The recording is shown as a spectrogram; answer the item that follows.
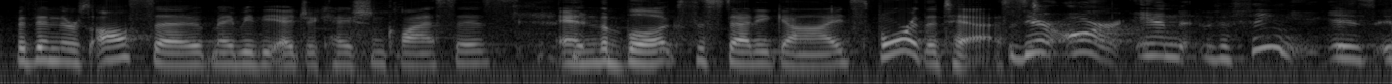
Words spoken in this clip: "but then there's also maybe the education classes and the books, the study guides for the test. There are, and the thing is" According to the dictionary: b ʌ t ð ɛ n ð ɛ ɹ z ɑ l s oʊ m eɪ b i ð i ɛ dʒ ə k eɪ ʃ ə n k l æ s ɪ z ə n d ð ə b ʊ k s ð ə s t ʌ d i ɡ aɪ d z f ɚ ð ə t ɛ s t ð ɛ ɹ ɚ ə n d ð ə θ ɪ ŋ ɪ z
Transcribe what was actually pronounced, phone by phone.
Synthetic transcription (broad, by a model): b ʌ t ð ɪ n ð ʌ ɹ z ɑ l s oʊ m eɪ b i ð i ɛ dʒ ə k eɪ ʃ n k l æ s ɪ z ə n ð ə b ʊ k s ð ə s t ʌ d i ɡ aɪ d z f ɚ ð ə t ɛ s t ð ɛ ɹ ɚ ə n ð ə θ ɪ ŋ ɪ z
